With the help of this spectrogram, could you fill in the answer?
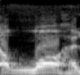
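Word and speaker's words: Allah (الله): Inna Allah, look, the word Allah is pronounced with a heavy sound.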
